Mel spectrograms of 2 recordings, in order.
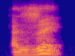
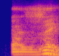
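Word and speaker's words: כָּזֶה: Kazé. Kazé. Kazé. Recuerden que la sign suena como el sonido de la abeja. Tienen que practicar así. Zain. Kazé. De. La acentuación es la última sílaba.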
